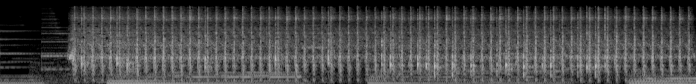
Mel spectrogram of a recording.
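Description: Electric gel blaster (splatter ball gun) firing on full auto, a rapid, even stream of shots that starts about a second in and runs for some six seconds.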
